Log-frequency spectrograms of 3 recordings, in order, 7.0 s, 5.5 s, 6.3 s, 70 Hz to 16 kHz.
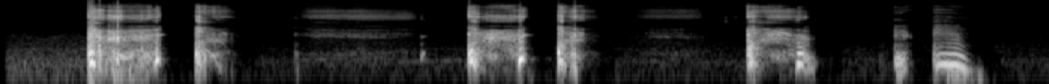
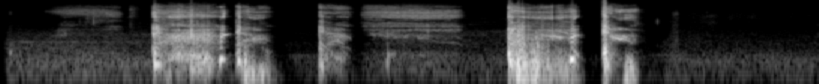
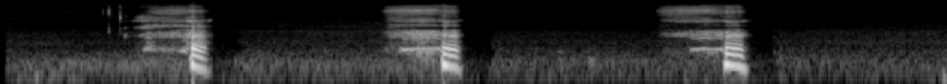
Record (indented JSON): {
  "three_cough_length": "7.0 s",
  "three_cough_amplitude": 32768,
  "three_cough_signal_mean_std_ratio": 0.32,
  "cough_length": "5.5 s",
  "cough_amplitude": 32768,
  "cough_signal_mean_std_ratio": 0.36,
  "exhalation_length": "6.3 s",
  "exhalation_amplitude": 32767,
  "exhalation_signal_mean_std_ratio": 0.27,
  "survey_phase": "beta (2021-08-13 to 2022-03-07)",
  "age": "18-44",
  "gender": "Female",
  "wearing_mask": "No",
  "symptom_cough_any": true,
  "symptom_new_continuous_cough": true,
  "symptom_runny_or_blocked_nose": true,
  "symptom_fatigue": true,
  "symptom_onset": "10 days",
  "smoker_status": "Current smoker (1 to 10 cigarettes per day)",
  "respiratory_condition_asthma": false,
  "respiratory_condition_other": false,
  "recruitment_source": "REACT",
  "submission_delay": "1 day",
  "covid_test_result": "Negative",
  "covid_test_method": "RT-qPCR",
  "influenza_a_test_result": "Negative",
  "influenza_b_test_result": "Negative"
}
